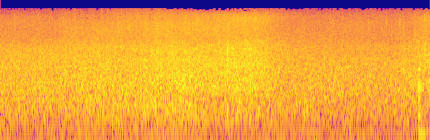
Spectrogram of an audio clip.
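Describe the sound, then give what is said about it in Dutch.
Waves break on a beach in a continuous roar of surf, a dense hissing wash that swells slightly but never pauses, with no voices present. “ik, ik zet het dan altijd vlak bij de branding.”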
